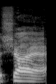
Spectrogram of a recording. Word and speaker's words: shire: So everyone just calls it the Shia and that's I I would suppose it standing alone it's shia but it with a prefix it's it's sheer because it's just how you run it all together.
